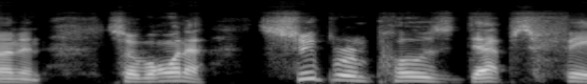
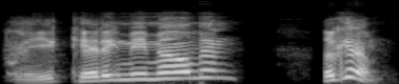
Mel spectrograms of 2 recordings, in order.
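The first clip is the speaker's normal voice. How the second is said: excited teasing; 9 semitones higher, 5 dB louder than usual. Real, not acted. Host teasing Melvin over a silly video, excited. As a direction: voice jumps up, louder, playful disbelief.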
